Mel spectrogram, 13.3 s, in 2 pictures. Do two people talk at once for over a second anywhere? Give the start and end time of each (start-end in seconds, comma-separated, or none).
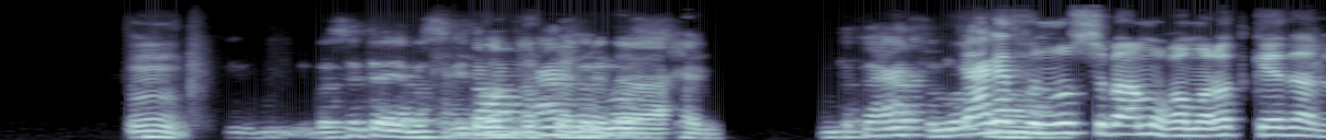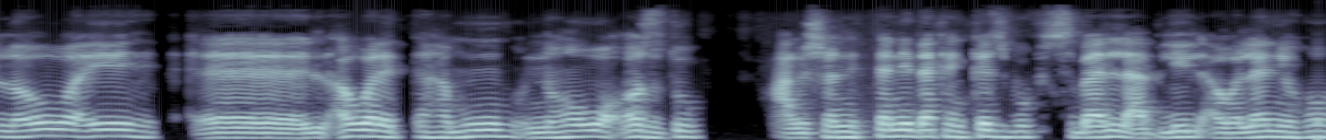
2.2-3.4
